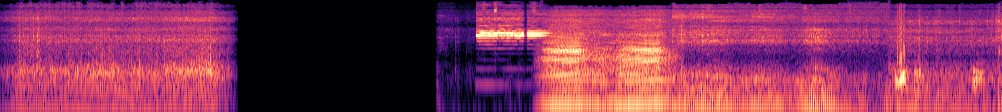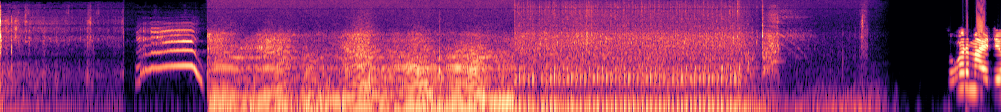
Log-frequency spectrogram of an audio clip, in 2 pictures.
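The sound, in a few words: dual sport motorcycle riding through the desert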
